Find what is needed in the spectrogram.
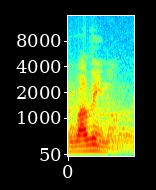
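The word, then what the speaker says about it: Wallin: I'm doing great, and you said it right, Valine.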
